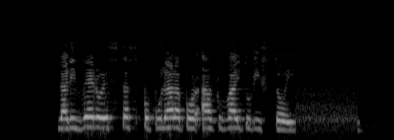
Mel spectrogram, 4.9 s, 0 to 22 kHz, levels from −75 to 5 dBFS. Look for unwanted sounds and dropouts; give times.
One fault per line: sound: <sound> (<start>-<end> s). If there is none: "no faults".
no faults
